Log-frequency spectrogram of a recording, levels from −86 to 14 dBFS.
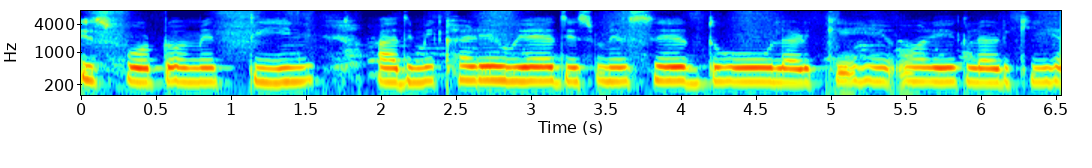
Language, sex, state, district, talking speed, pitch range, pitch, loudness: Hindi, female, Jharkhand, Deoghar, 155 wpm, 230-245 Hz, 235 Hz, -14 LUFS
